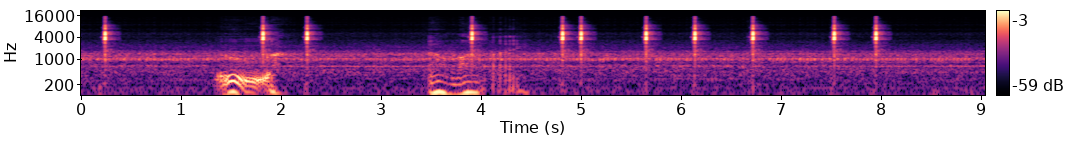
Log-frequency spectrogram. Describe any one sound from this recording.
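Short menu clicks tick as selections change.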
